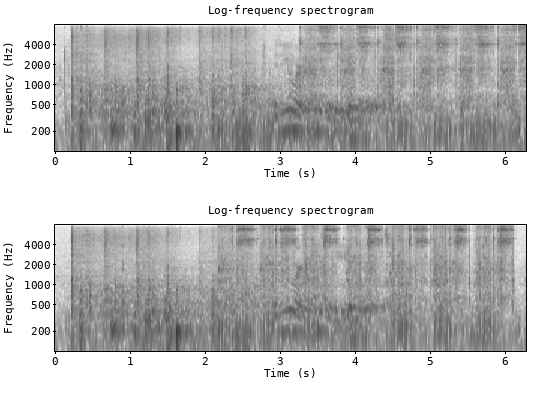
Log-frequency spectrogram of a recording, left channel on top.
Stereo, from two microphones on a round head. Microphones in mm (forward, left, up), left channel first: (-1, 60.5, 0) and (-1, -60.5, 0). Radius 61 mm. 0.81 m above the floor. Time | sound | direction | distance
0.2 | running footsteps | 30° right (ahead or behind) | 1.5 m
2.9 | a woman speaking | 70° right (ahead or behind) | 2.5 m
